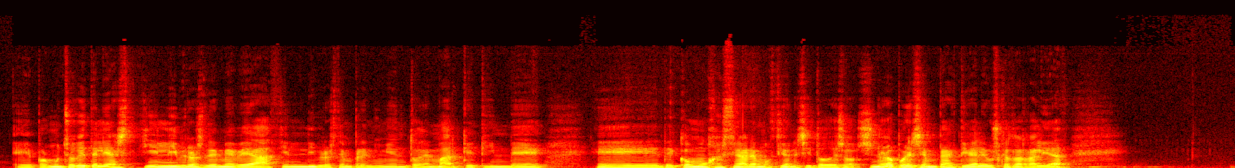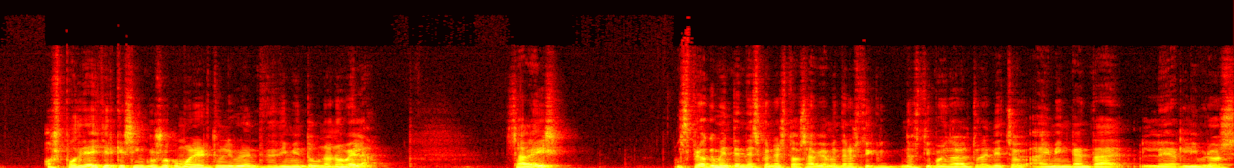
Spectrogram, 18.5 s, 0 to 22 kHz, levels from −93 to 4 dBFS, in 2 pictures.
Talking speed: 250 wpm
